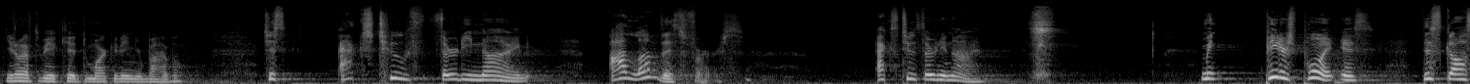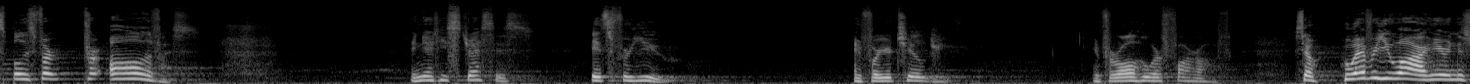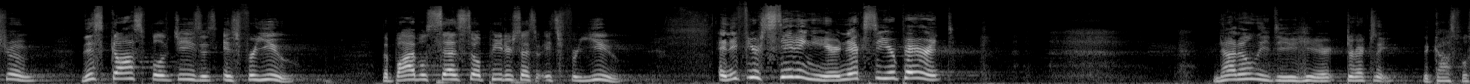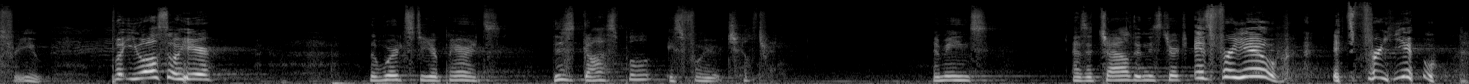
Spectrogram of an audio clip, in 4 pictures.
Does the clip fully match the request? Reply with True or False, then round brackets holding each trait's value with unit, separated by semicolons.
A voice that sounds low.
False (200 Hz)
